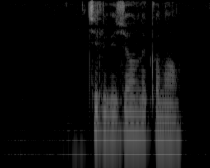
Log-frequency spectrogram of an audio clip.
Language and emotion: Russian, neutral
